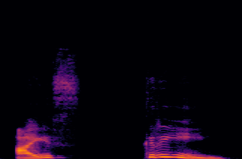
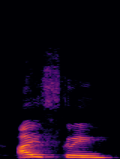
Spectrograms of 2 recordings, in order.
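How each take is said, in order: First: ICE, then a pause, then CREAM; two words, ICE ... CREAM; juncture pause. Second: ICE CREAM run together, high on ICE; joined-up ICE CREAM; simple, no pause. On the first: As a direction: separate "ice" and "cream" clearly. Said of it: "that is pause". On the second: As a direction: say "ice cream" as one quick unit. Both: Shown as a demonstration.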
